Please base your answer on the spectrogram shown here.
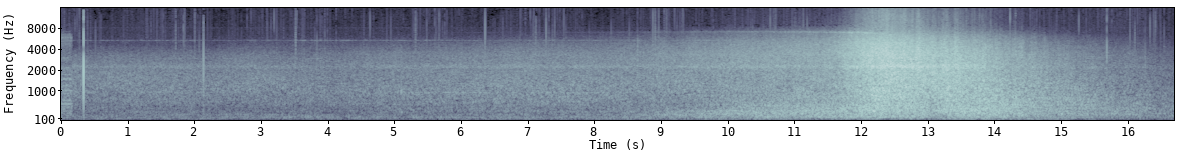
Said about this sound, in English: Sabre has taxied down to the end of the runway and is now waiting permission from the control tower to take off. 918 clear for takeoff, wind southwest 1-2. All right, then 918 going.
